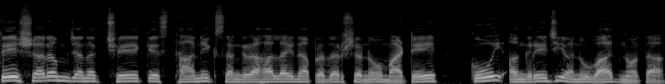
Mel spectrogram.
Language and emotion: Gujarati, sad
